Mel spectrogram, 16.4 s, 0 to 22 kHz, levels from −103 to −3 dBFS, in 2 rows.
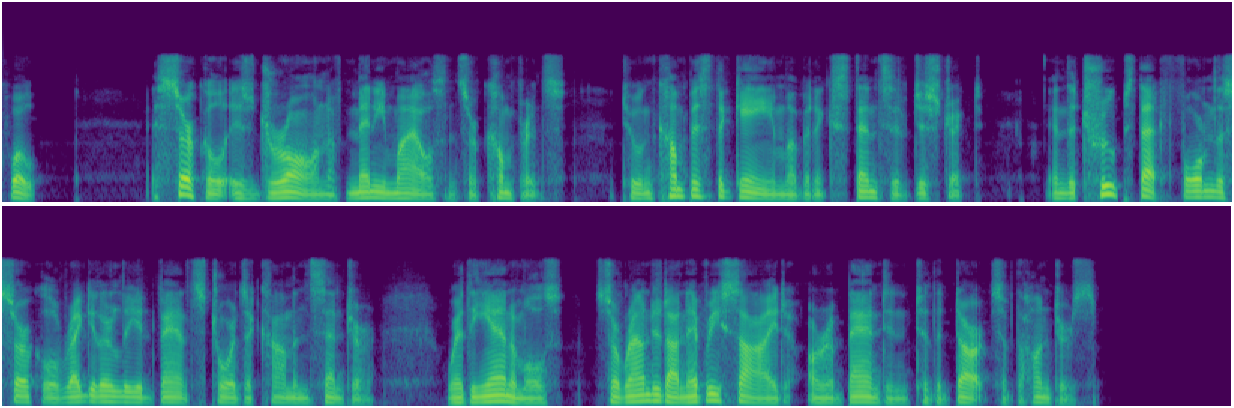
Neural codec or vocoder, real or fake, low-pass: codec, 16 kHz, 8 kbps, FunCodec, trained on LibriTTS, 25 frames a second; fake; 7.2 kHz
